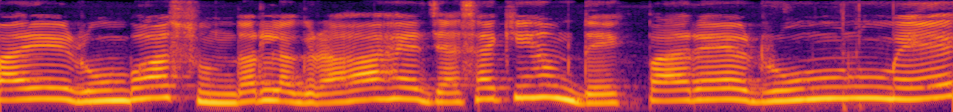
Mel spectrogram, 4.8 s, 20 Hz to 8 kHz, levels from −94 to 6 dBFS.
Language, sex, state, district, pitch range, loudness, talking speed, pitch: Hindi, female, Bihar, Katihar, 225-270 Hz, -11 LUFS, 190 wpm, 250 Hz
